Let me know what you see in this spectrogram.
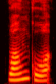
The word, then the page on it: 王国: wáng guó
